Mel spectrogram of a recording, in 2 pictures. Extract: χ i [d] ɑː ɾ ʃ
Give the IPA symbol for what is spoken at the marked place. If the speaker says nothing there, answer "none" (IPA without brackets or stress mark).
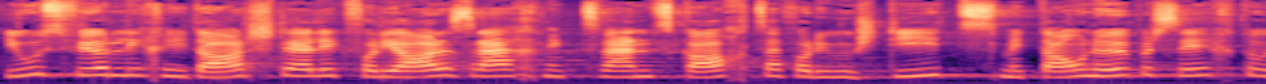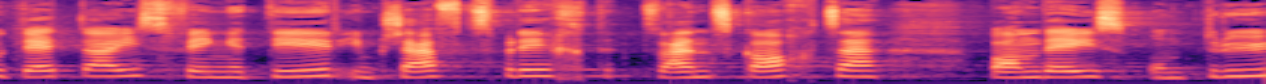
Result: d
